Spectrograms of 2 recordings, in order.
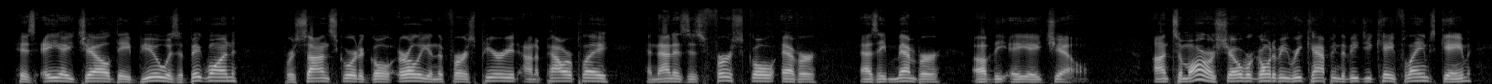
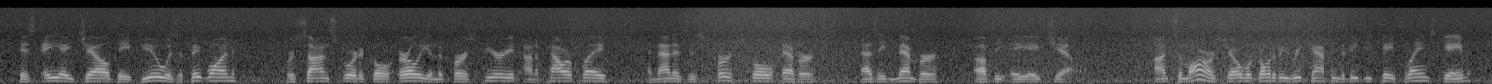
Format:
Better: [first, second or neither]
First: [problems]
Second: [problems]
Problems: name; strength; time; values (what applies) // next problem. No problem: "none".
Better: first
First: hiss; faint; throughout; 30 dB below the speech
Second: hiss; loud; throughout; 4 dB below the speech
